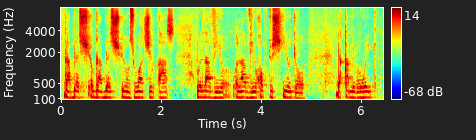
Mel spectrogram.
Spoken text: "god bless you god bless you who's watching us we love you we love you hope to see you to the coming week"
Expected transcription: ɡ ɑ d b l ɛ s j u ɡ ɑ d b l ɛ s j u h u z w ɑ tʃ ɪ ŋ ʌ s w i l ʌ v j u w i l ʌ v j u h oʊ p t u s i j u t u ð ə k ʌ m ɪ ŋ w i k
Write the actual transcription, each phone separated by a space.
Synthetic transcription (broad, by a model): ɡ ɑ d b l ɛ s j u ɡ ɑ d b l ɛ s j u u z w ɑ tʃ ɪ ŋ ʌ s w i l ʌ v j u w i l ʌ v j u h oʊ p t u ʃ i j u t u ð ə k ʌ m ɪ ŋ w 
